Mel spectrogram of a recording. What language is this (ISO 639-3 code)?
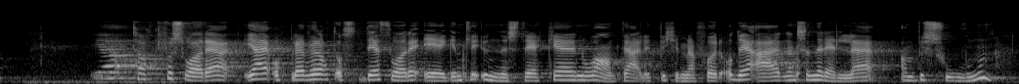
nor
